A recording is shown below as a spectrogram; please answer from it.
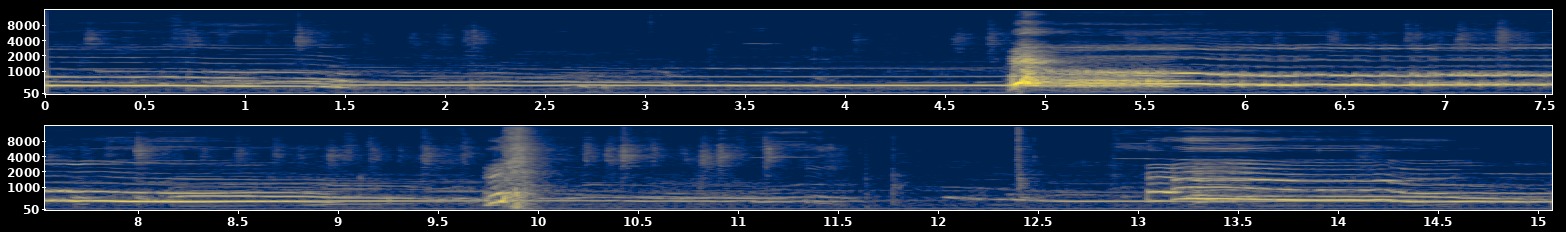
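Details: Blaze, a dog, howling in long, steady, tonal notes that waver slightly, swelling louder and higher around five seconds and again near thirteen seconds, with a short sharp click near ten seconds.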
